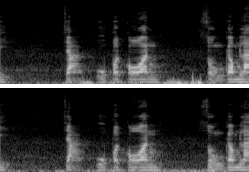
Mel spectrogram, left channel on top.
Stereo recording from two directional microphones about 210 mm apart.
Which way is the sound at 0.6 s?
30° left (ahead or behind).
